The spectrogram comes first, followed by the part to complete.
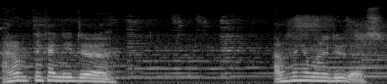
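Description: A man's voice: on the high side, moderate pace. A man chatting casually with a friend as he plays a video game, slangy and sweary, with frequent "like". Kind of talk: casual let's-play chat with a friend. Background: game music.

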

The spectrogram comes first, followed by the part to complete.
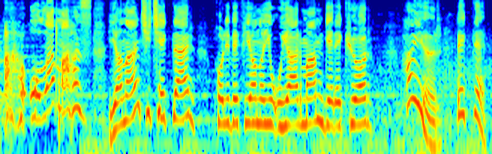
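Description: A woman's voice: fairly high pitch, lively intonation, measured pace. A woman voicing a naive, scatty, eager young crow in a preschool cartoon dub. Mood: panicked. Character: clumsy, eager young crow longing to be a hero. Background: music.

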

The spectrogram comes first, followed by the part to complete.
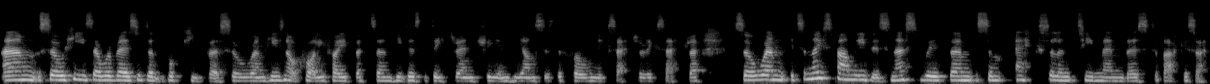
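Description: A woman in her fifties from South Wales, speaking with a South Welsh accent and a husky voice pitched a little low. She runs an accounting practice and answers questions over a video call, pausing often with ums. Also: poor audio. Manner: hesitant, with frequent ums.

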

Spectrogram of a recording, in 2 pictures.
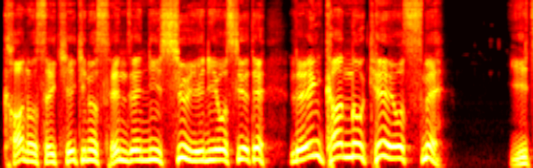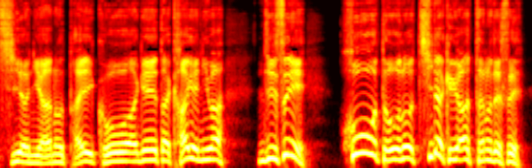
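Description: A man's voice: high-pitched, expressive, unhurried, no room sound, clean studio sound, pitched above the performer's own voice. A man voicing an earnest, loyal royal advisor in an audiobook, polite, formal and persuasive. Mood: urgent pleading. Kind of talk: audiobook character voice.

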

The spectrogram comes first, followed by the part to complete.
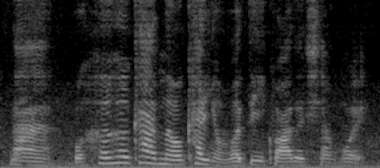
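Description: A woman's voice: medium pitch, animated, quick pace, fairly bright tone, slight background noise. A young woman casually chatting to the camera while reviewing coffee, talking in a hesitant way with many fillers and giggles. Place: small room indoors.

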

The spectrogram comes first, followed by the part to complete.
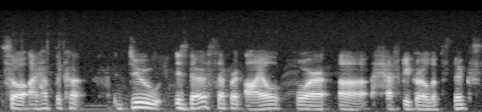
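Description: A man playing an earnest, naively persistent hefty girl shopper on a prank phone call, speaking haltingly. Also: fairly low pitch, fairly even intonation, a bit bright. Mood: hesitant, earnest.

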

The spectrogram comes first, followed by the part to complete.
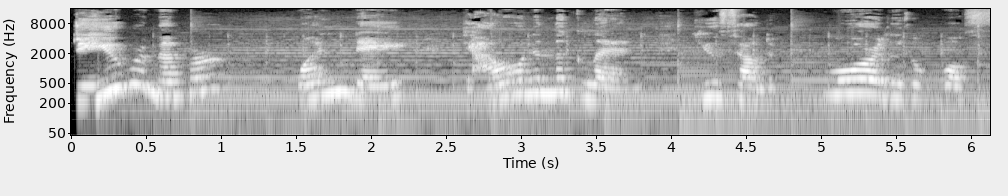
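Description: A woman's voice: high voice, expressive, slow, over music. A woman voicing a fierce, solemn young male wolf shapeshifter in a children's storybook, with a commanding manner. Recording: roomy indoor echo.

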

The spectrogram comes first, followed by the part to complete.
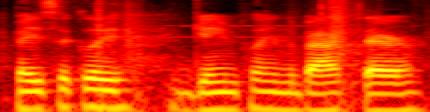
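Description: A young man with a sore throat, his voice hoarse, giving rambling, apologetic voice-over commentary over gameplay. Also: on the low side, flat delivery, fairly quick, a little mellow, a little hiss or hum. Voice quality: hoarse, gravelly. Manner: rambling, apologetic, many ums. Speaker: gaming YouTuber. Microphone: home desk mic with a cough drop.

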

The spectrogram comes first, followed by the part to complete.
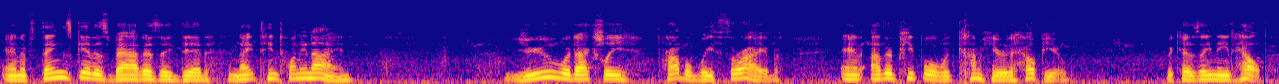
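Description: An American man in his sixties talking casually to camera outdoors, halting, reflective and plain-spoken. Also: fairly high pitch, mellow, breathy edge, highs cut off. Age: 60s. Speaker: country living vlogger. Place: outdoors on a rural yard beside a metal barn. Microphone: camera at arm's length. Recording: faint outdoor ambient noise.

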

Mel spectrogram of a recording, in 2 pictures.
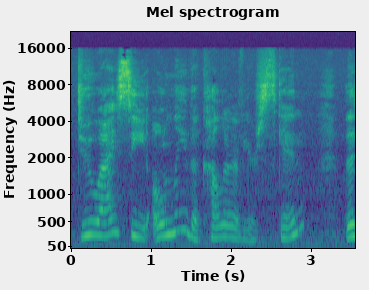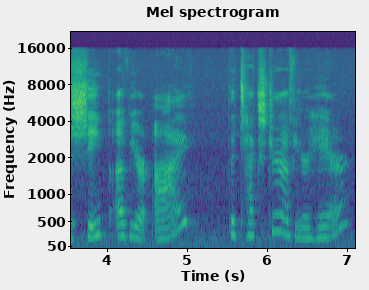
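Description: A young woman teacher reading a picture book aloud to kindergarten children, very expressive, her loudness rising and falling sharply. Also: a little high, slow, slight background noise. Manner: expressive and animated, with big swings in loudness. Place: home room in front of a rainbow feather backdrop.

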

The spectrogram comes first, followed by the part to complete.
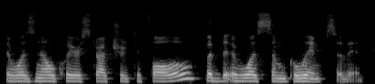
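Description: Flat-voiced man with a lilt. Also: fairly high pitch, no room sound, clean studio sound. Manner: flat, measured, pauses with fillers. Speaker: entrepreneur, founder. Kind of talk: casual video call intro. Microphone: video call.

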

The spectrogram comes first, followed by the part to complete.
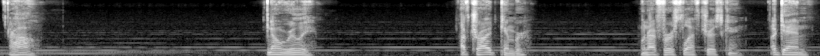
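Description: A man's voice: mid-range voice, steady tone, takes it slowly, pauses often, lightly acted. An actor playing a troubled, weary man in his late twenties in an audio drama, guarded and stammering. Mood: bitter, frustrated. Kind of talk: naturalistic audio drama acting. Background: music.

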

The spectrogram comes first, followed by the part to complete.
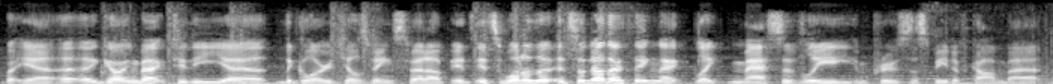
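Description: A man's voice: mid-range voice, lively intonation, brisk, pushed and bright, a little hiss or hum. A man talking casually as a co-commentator on a video game. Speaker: let's play co-commentator.

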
